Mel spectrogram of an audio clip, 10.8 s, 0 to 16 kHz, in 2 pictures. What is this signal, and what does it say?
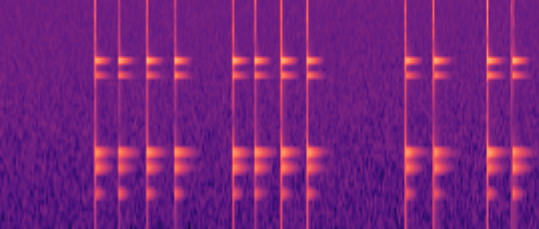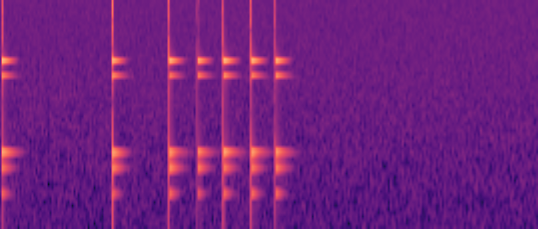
Tap code, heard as taps on a metal pipe, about 4 knocks a second. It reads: THE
